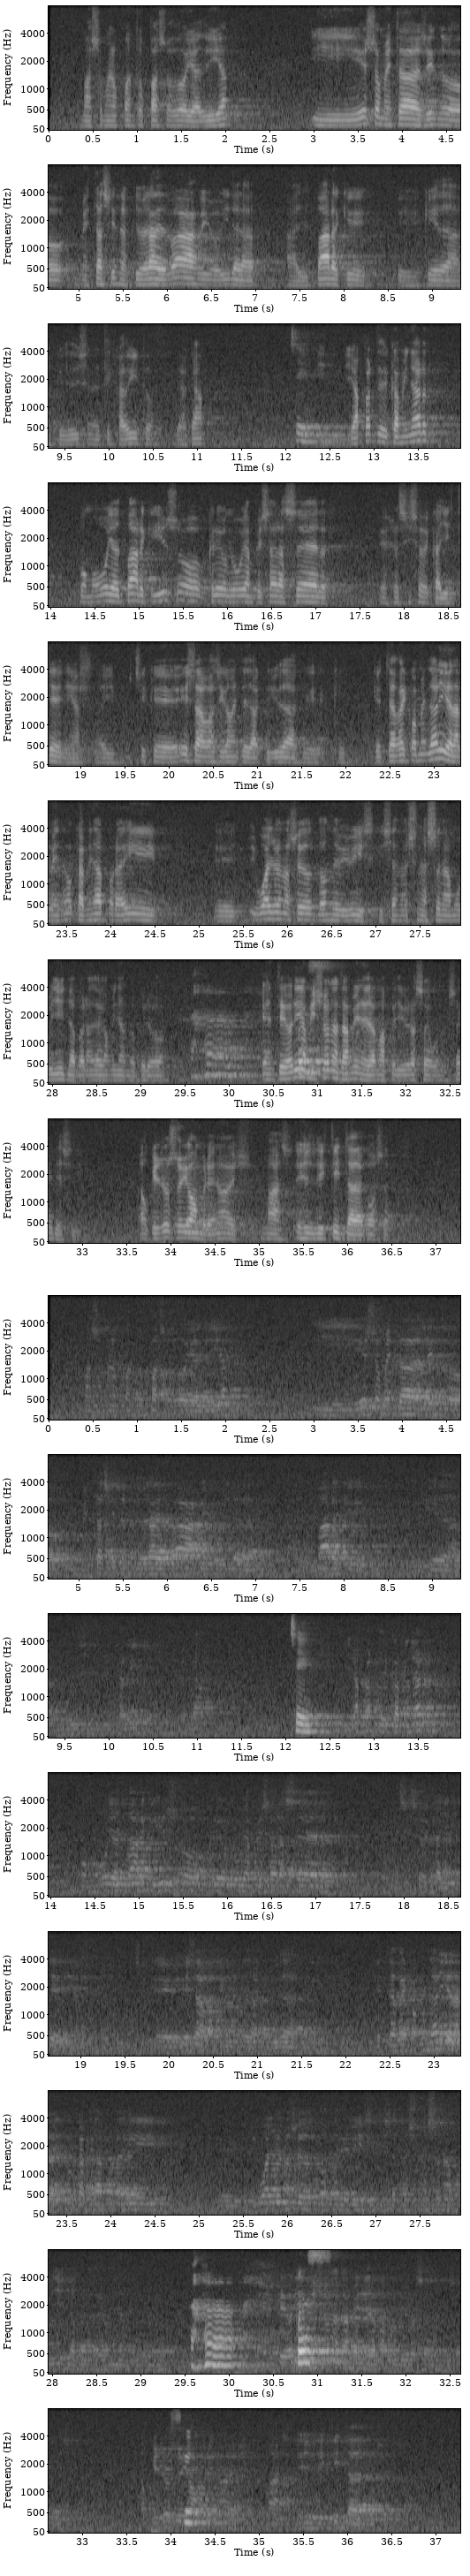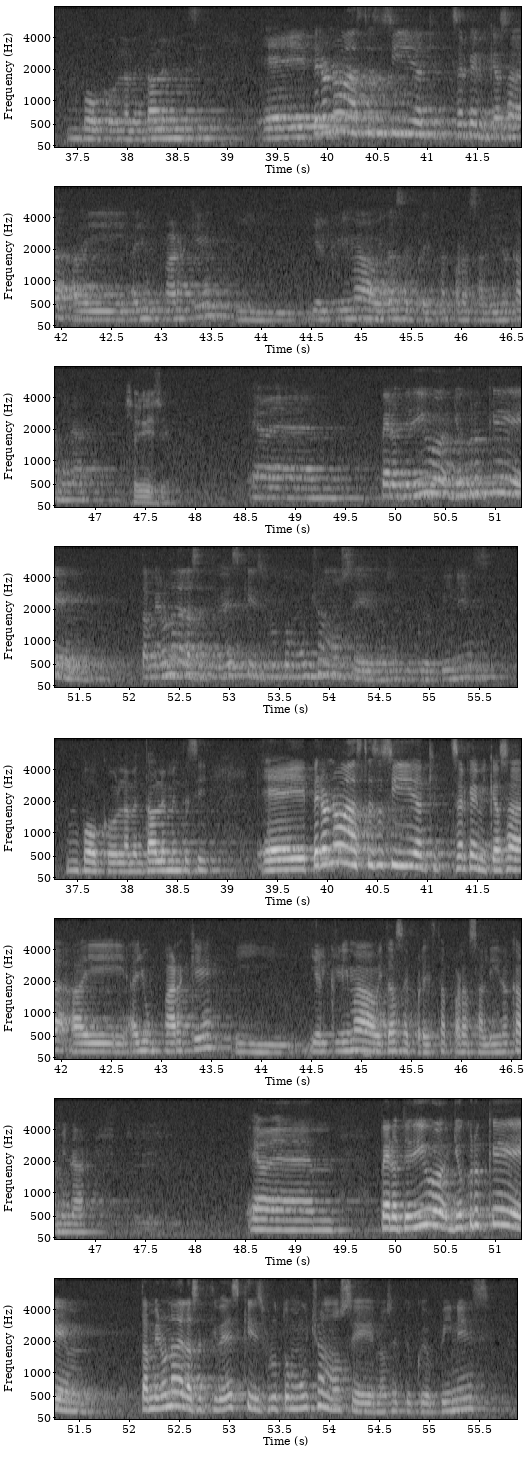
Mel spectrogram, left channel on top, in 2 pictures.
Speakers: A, on the left; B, on the right.
A: más o menos cuántos pasos doy al día. Y eso me está yendo, me está haciendo explorar el barrio, ir a la- al parque que queda, que le dicen el Tejadito de acá.
B: Sí.
A: Y, y aparte de caminar, como voy al parque y eso, creo que voy a empezar a hacer ejercicio de calistenia ahí. Así que esa es básicamente la actividad que, que, que te recomendaría también, ¿no? Caminar por ahí. eh, igual yo no sé dó- dónde vivís, quizá no es una zona muy linda para andar caminando, pero
B: <laughs>
A: en teoría
B: Pues
A: mi zona también es la más peligrosa de Buenos Aires y aunque yo
B: sí.
A: soy hombre, ¿no? Es más, es distinta la cosa.
B: Un poco, lamentablemente sí. Eh, pero no, hasta eso sí, aquí cerca de mi casa hay, hay un parque y, y el clima ahorita se presta para salir a caminar.
A: Sí, sí.
B: Em, pero te digo, yo creo que también una de las actividades que disfruto mucho, no sé, no sé tú qué opines,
